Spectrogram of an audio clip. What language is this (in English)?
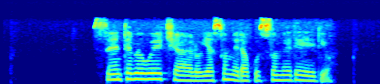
Ganda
